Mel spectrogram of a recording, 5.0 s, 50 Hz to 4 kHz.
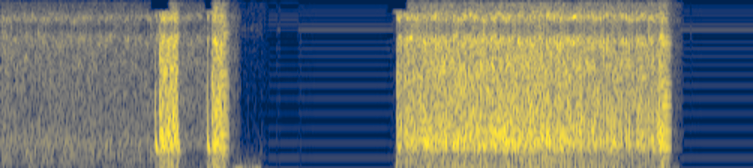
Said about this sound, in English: Well, you're there, but it's about 95% noise, and that's the motor.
